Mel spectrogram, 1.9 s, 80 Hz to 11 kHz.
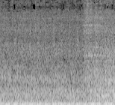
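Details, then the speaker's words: Ford 300 inline six in a 1981 Ford F100, before rebuild, started about once a year: at idle a quick regular tapping, about eight per second, from a rocker whose press-fit pedestal mount pulled out; engine still runs. "because those press-fit pedestal mounts would always pull out, and I was just constantly fighting that problem in the past. But you know what? It would always run."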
